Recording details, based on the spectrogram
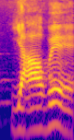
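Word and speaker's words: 야웨: 했구요 개역 성경은 여호와 라고 번역을 했습니다 요즘에는 야외 애라고 보 발음을 합니다 야외는 출애굽기 3장 14절에 서 나온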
